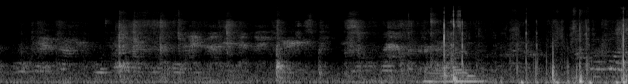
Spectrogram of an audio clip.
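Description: Faint, indistinct talk with a brief held low hum about two-thirds of the way through and a few sharp clicks near the end.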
